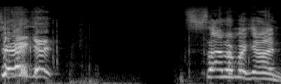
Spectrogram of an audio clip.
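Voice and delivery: very high, loud frustrated shouting. Streamer failing again to reach a score of ten, yelling in frustration. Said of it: "I'll stop yelling".

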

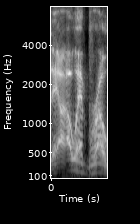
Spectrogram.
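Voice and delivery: mock shouted call, creaky, high and rough. Retelling an executive in the audience yelling out: imitating someone yelling. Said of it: "One of them yelled out".

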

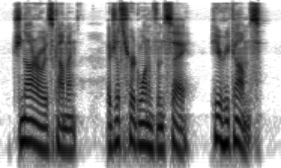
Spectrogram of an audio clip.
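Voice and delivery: ordinary delivery

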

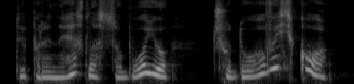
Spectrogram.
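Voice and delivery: astonished, surprised tone. Aunt Berg reacts as Lota recoils from her bag: asking in surprise. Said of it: "Здивовано перепитала тітка Берг".

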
